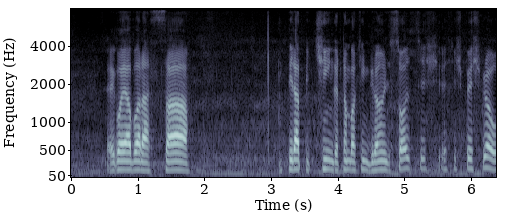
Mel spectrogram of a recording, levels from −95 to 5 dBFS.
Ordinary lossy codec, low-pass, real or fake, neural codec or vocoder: none; none; fake; codec, 16 kHz, 16 kbps, FunCodec, trained on LibriTTS, 50 frames a second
